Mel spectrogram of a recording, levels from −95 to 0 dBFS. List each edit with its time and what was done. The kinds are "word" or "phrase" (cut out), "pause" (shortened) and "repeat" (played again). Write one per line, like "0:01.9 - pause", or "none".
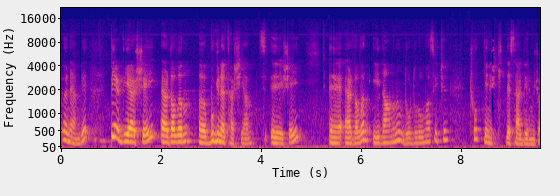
none

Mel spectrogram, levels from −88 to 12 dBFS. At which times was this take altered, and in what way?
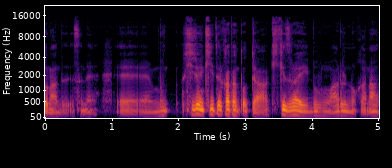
0:01.0 - pause

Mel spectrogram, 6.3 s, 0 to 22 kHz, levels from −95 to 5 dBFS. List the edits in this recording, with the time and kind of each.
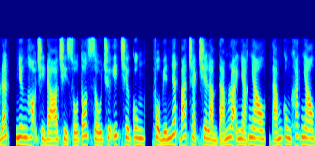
0:03.0 - pause
0:03.6 - word
0:04.9 - word

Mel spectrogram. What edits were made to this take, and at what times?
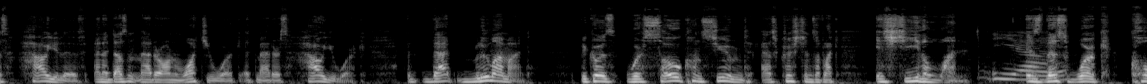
none

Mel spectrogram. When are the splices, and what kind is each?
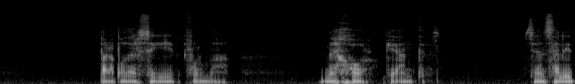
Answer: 0:01.9 - phrase
0:03.8 - pause

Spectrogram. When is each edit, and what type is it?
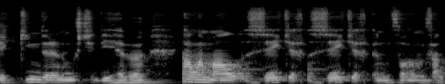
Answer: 0:01.8 - word
0:03.1 - repeat

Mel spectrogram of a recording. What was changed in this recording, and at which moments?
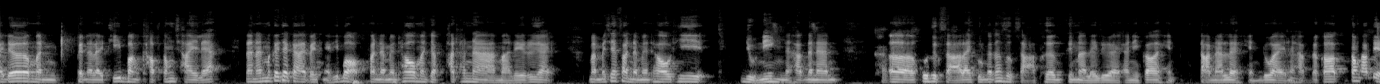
none

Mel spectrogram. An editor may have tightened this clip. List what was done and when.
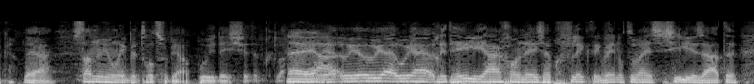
0:04.4 - word

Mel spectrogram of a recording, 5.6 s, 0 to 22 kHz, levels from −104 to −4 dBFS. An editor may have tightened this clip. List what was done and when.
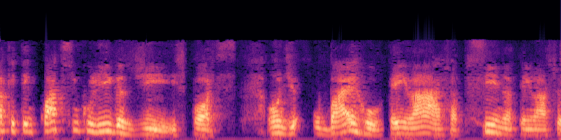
0:03.8 - word

